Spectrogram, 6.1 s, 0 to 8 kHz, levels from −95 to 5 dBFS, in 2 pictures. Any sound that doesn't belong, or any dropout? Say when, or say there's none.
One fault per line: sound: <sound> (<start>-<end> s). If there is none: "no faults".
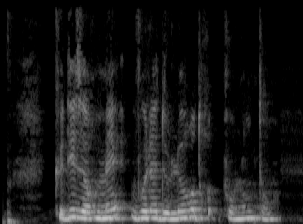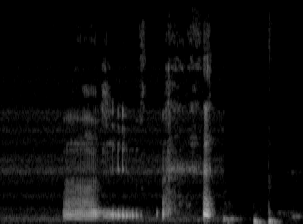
sound: laugh (3.7-5.2 s)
